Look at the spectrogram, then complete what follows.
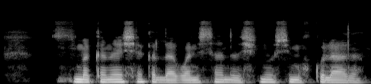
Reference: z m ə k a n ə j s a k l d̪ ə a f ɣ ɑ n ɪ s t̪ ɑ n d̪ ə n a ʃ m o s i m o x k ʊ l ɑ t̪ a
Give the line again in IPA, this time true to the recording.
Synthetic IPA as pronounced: z m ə k a n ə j ʃ a k l d̪ ə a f ɣ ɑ n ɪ s t̪ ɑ n d̪ ə n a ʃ n o s i m o x k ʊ l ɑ d̪ a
